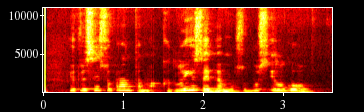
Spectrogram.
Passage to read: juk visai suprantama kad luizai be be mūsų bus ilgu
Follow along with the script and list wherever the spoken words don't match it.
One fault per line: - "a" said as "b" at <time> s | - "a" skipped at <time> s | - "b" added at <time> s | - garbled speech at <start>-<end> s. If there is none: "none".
- "be" skipped at 2.3 s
